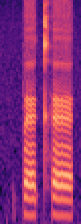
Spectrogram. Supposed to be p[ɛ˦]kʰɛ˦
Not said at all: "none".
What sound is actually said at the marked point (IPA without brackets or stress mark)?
ɛ˦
